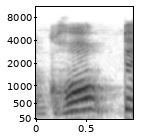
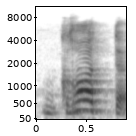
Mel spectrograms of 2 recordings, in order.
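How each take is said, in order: First: "grotte" slowly broken into gro-te; slow two-syllable "grotte", gro, then te; split into syllables. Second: Said in the usual way. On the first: Shown as a demonstration. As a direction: say "grotte" in two separate beats, sounding the final e. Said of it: "je vais les découper". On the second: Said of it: "Je vais les prononcer".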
